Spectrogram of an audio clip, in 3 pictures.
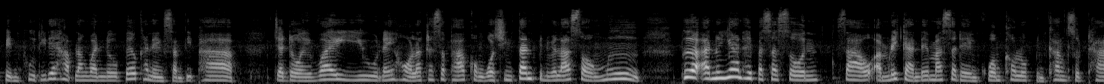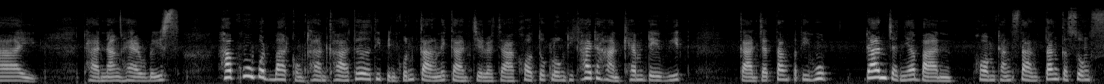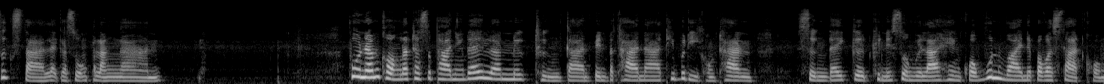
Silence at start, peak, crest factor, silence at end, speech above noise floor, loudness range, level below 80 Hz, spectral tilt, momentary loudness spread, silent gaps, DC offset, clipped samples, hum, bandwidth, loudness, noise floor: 0.05 s; -6 dBFS; 20 dB; 0 s; 34 dB; 6 LU; -68 dBFS; -4.5 dB/octave; 10 LU; none; under 0.1%; under 0.1%; none; 14 kHz; -26 LUFS; -60 dBFS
